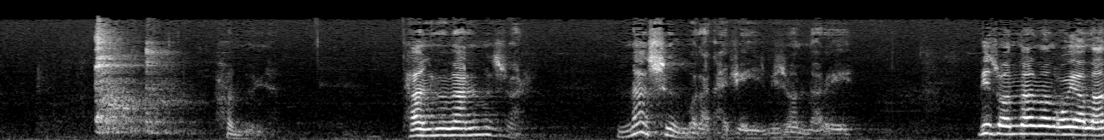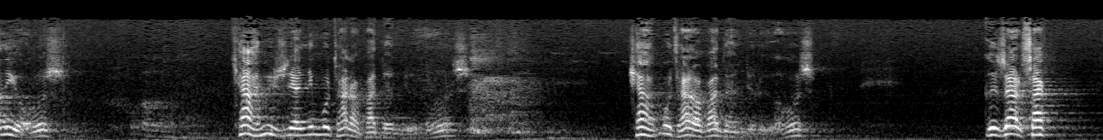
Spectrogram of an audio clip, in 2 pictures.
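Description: An elderly man preaches loudly in a chanting voice, echoing in a large hall.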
